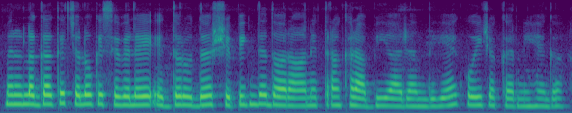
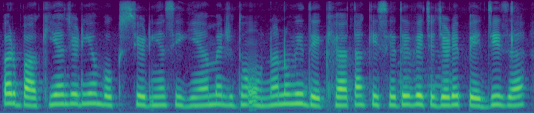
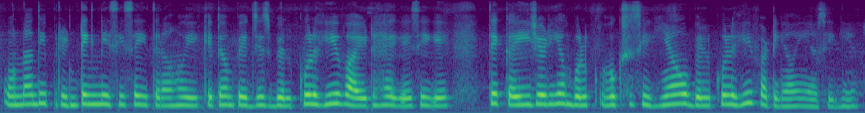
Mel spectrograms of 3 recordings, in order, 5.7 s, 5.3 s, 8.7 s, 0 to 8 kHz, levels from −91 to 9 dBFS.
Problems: background sounds at intervals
